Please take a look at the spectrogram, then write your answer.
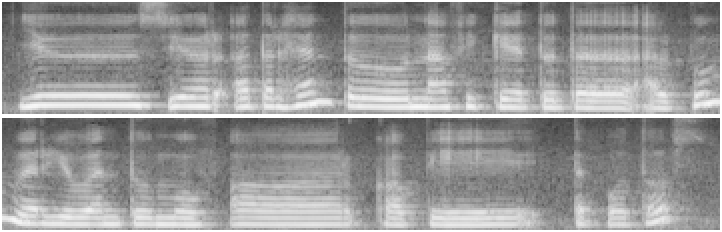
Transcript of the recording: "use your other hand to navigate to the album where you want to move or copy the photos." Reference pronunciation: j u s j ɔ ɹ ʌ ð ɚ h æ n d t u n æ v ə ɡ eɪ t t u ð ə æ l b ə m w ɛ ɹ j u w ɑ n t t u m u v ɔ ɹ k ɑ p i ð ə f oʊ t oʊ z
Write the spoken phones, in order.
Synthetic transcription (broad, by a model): j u s j ɔ ɹ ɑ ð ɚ h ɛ n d t u n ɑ f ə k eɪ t t u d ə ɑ l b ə m w ɛ ɹ j u w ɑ n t t u m u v ɔ ɹ k ɑ p i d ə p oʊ t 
